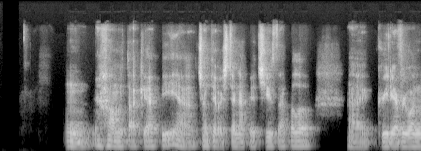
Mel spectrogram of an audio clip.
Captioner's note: speaking in foreign language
